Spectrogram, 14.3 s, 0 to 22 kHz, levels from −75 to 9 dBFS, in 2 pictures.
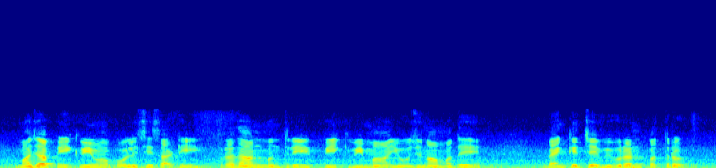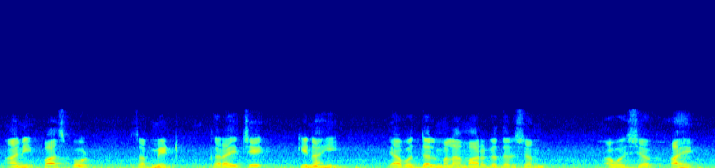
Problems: constant background noise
